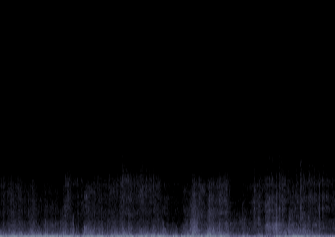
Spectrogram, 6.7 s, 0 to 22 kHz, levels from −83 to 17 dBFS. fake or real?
fake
